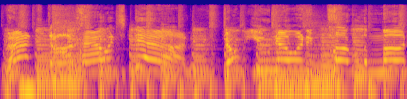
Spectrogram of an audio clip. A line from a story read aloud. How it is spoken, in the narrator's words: yells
